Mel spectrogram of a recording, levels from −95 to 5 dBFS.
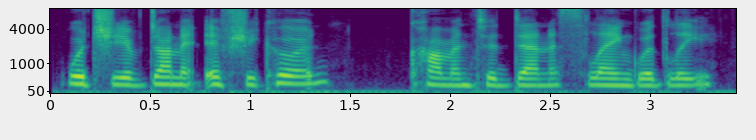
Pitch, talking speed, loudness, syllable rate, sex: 205 Hz, 190 wpm, -18 LUFS, 5.6 syllables/s, female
